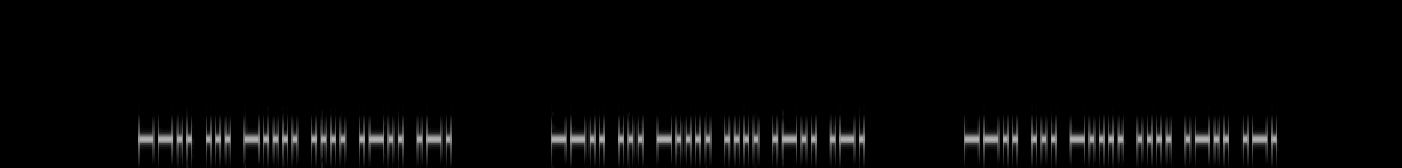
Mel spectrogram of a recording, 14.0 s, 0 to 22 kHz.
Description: Morse code, heard as a keyed tone, about 25 wpm, 700 Hz. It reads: ZS6HLR ZS6HLR ZS6HLR
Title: DXCC-100 Call Signs - 6 Characters - Repeated 3x - 25wpm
